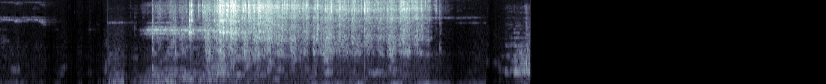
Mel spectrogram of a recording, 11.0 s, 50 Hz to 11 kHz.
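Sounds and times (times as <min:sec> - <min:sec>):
cereal flakes pouring into bowl: 0:02.0 - 0:05.9.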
